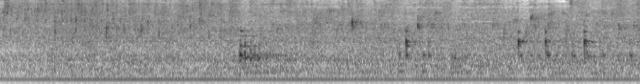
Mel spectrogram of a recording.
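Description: Chopped garlic and onion fry in oil in a pan for a Bengali egg curry, giving a soft, steady sizzle with a few light crackles over a constant low hum.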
